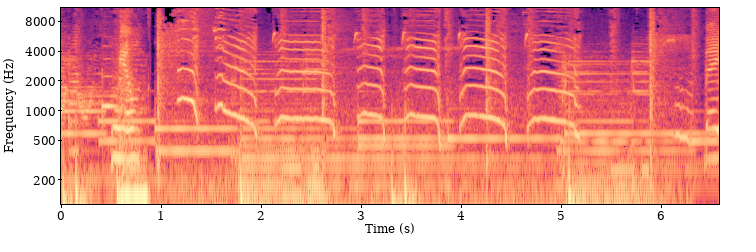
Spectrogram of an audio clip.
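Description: A puppy whining: a string of about six or seven short, high whimpers, each rising and then falling in pitch, over background music.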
